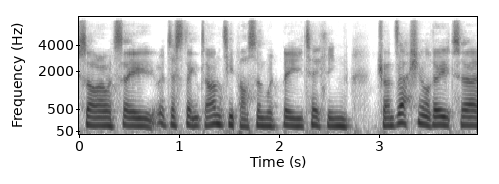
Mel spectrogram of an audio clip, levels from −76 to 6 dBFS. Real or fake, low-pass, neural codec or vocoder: fake; 7.2 kHz; codec, 16 kHz, 1 kbps, FreqCodec, larger model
